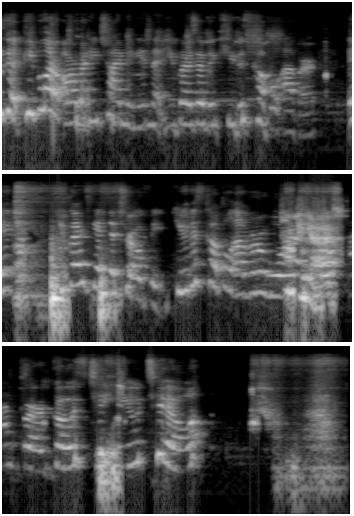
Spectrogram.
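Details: Adult woman speaking; ordinary speech.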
